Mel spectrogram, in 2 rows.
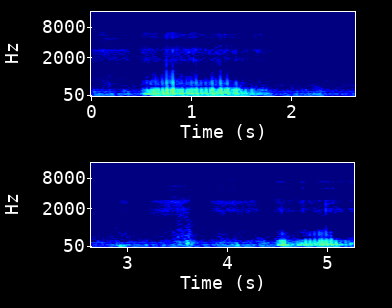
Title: Snoring part 1.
